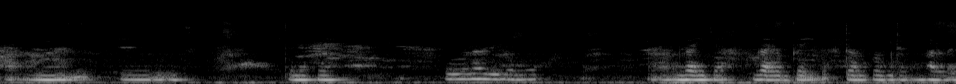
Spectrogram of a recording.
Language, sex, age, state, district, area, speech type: Assamese, female, 18-30, Assam, Jorhat, urban, spontaneous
